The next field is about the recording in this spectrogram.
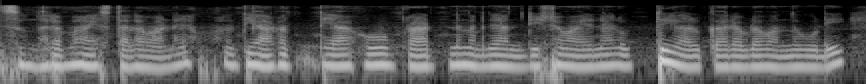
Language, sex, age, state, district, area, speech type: Malayalam, female, 45-60, Kerala, Pathanamthitta, rural, spontaneous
